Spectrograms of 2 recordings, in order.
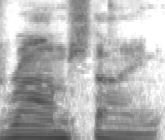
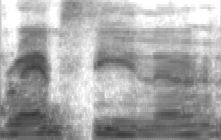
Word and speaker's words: Rammstein: I appreciate you saying Rammstein too, and not Ramstein, like a lot of people do sometimes.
